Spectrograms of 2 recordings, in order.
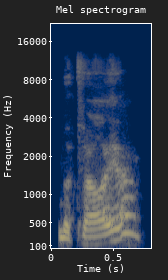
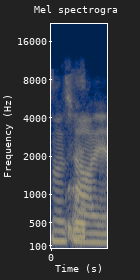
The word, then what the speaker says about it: Natalia: I see someone I haven't met yet, Natalia, or is that how I pronounce it? Yes, indeed. You got it right. And no one does. Nice Thank you. It's Natalia.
